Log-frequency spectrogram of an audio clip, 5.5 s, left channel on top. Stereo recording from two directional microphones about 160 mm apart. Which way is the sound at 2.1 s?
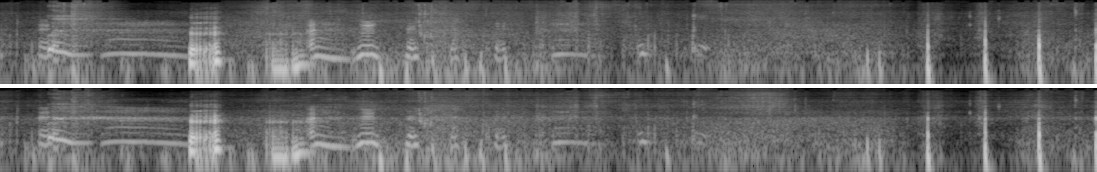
35° left (ahead or behind).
